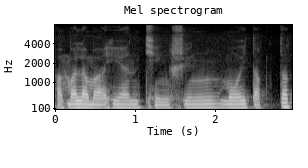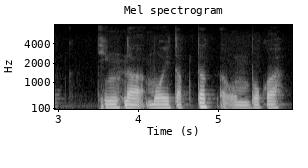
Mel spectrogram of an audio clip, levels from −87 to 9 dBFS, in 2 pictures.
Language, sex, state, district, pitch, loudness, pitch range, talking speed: Mizo, male, Mizoram, Aizawl, 115 Hz, -18 LUFS, 110-120 Hz, 180 wpm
